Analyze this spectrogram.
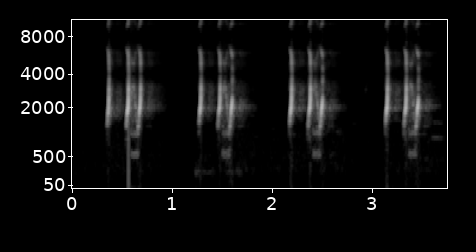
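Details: Common quail giving sharp triple-note calls, a clipped first note followed by two quick buzzy notes, in four evenly spaced phrases with no other sounds.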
